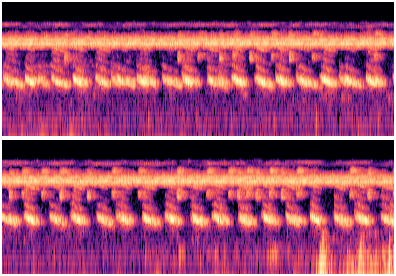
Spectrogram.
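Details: Lakeside frogs calling through the night in a long, evenly paced series of short croaks, backed by a persistent high insect drone and a low thump near the end.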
